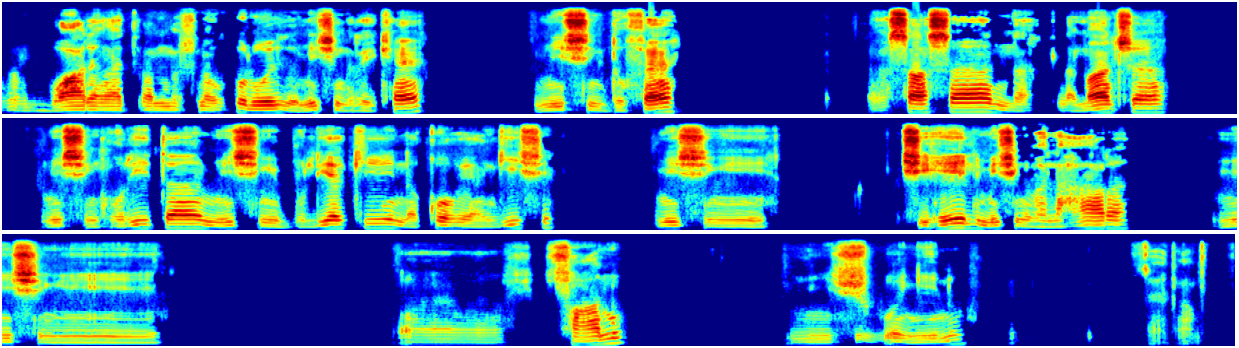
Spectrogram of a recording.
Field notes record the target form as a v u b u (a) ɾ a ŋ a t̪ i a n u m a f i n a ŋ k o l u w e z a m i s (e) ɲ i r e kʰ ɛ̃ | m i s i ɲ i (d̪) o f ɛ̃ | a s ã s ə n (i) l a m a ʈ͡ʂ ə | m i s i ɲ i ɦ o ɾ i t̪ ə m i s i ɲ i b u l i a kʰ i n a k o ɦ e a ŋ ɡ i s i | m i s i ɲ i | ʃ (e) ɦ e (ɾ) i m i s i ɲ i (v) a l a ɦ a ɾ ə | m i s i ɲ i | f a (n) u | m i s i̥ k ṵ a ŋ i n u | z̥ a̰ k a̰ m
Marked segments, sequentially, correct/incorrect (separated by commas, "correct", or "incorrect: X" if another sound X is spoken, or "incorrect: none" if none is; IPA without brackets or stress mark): correct, incorrect: i, correct, incorrect: a, incorrect: i, incorrect: l, correct, correct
